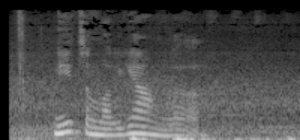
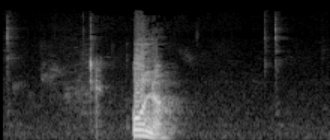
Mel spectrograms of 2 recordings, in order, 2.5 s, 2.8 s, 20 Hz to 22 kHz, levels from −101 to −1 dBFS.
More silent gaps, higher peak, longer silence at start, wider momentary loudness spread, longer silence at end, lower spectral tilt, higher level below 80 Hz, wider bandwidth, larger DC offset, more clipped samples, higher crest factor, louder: neither; about the same, -10 dBFS vs -8 dBFS; second, 0.1 s vs 1.1 s; about the same, 17 LU vs 19 LU; second, 0 s vs 1.3 s; about the same, -7 dB/octave vs -6.5 dB/octave; first, -32 dBFS vs -66 dBFS; first, 16 kHz vs 13.5 kHz; neither; neither; about the same, 18 dB vs 20 dB; second, -27 LUFS vs -21 LUFS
